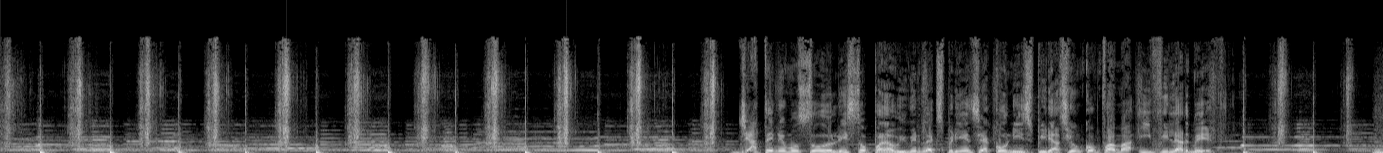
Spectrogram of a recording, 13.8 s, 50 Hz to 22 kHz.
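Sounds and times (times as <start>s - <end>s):
homemade maracas filled with seeds shaken in a cumbia rhythm: 0.0s - 7.3s, 12.1s - 13.7s
speech: 7.6s - 12.3s.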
